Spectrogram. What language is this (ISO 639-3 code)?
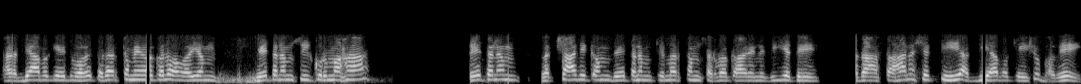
san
